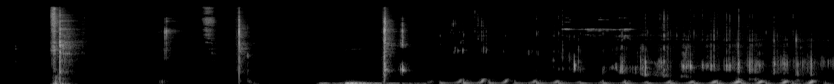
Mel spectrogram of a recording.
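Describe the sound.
A bottle of Bayreuther Hell lager being opened: a few sharp, isolated clicks, then a long run of quiet, regular gurgling pulses mixed with crisp ticks.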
